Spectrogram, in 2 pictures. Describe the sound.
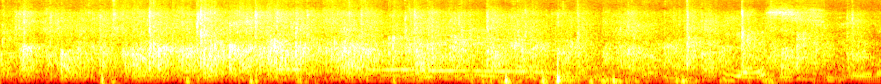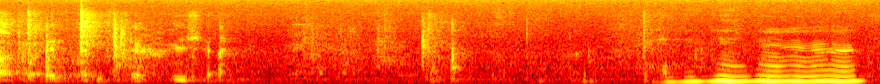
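Audience applause welcomes two speakers to a lecture at USC Roski School of Art and Design. Dense clapping runs for about five seconds, then thins to a faint patter before a single voice begins speaking.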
